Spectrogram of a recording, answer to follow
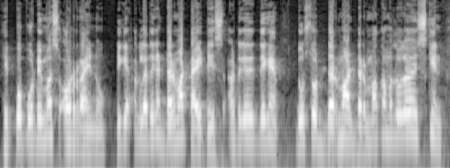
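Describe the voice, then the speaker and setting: A middle-aged man teaching English vocabulary through word roots in a Hindi lecture, explaining step by step and reading English definitions out slowly. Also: high voice, fairly bright tone. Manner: explains word roots step by step, often says "ठीक है" and "दोस्तों".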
